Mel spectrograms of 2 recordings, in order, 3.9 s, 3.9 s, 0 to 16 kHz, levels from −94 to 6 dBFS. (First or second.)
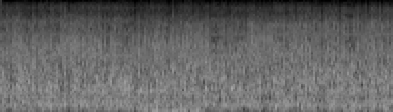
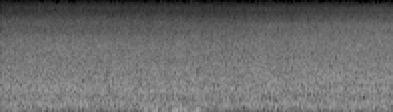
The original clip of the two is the second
